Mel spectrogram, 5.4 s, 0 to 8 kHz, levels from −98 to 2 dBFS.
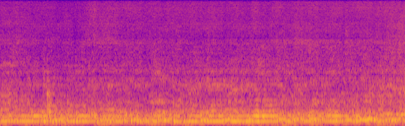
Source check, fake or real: fake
